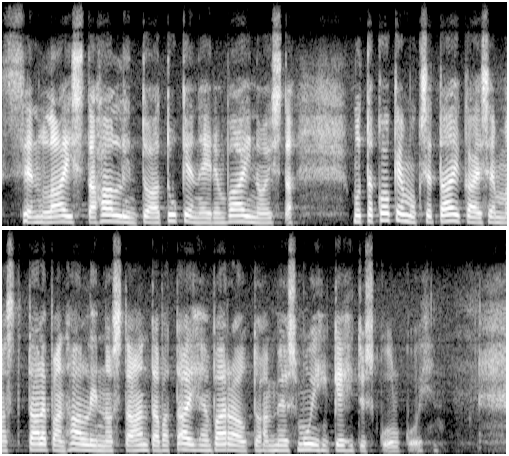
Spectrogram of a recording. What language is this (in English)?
Finnish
